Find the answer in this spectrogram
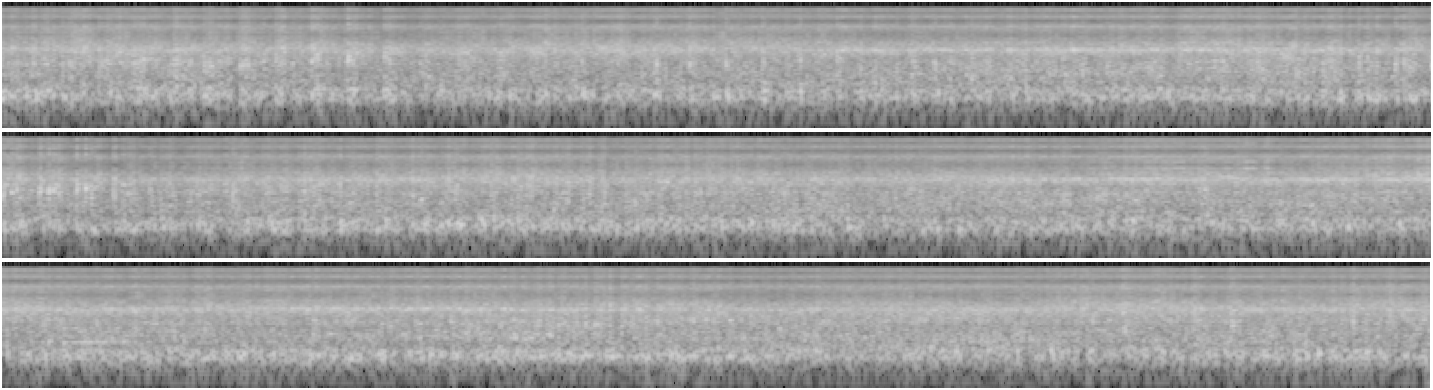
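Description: Covered hopper cars of a loaded grain train rolling past: steady rumble of steel wheels on the rails, with a faint high steady tone over it.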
